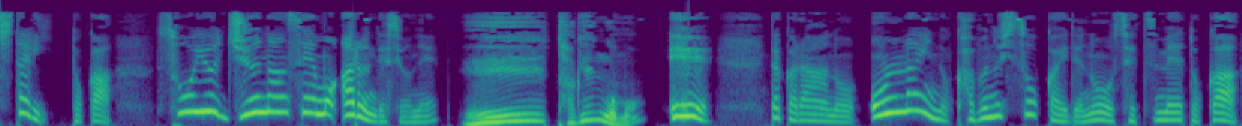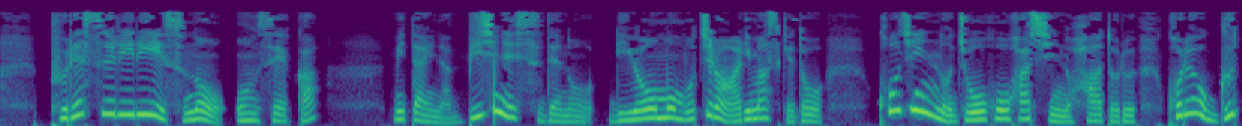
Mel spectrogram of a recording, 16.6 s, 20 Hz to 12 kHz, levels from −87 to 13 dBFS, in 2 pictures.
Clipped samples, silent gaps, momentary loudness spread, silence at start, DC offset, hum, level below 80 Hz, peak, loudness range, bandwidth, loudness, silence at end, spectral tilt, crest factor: under 0.1%; none; 13 LU; 0 s; under 0.1%; none; -46 dBFS; 0 dBFS; 5 LU; 8.8 kHz; -16 LUFS; 0.05 s; -5.5 dB/octave; 16 dB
